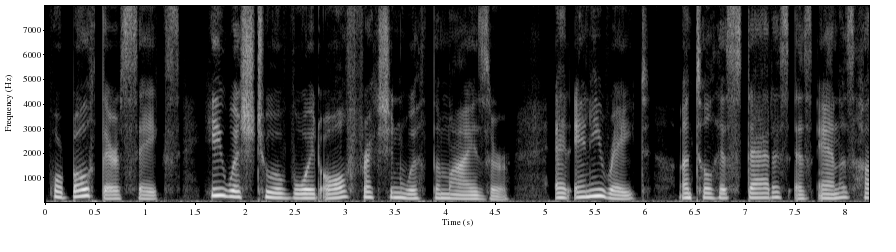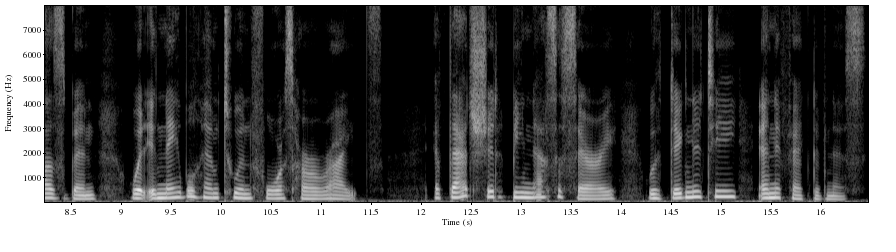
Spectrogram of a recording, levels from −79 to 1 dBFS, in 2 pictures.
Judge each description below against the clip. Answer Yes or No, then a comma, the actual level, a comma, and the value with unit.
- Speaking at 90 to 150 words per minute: Yes, average, 140 wpm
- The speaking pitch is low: No, medium, 180 Hz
